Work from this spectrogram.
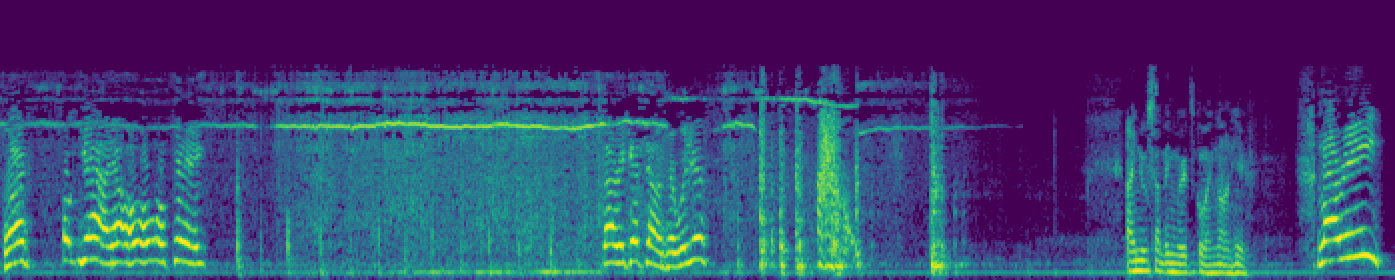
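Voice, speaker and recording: Jittery Jim on the edge. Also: male voice, very high-pitched, very animated, moderate pace, highs cut off, heavy background noise. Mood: alarmed. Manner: jumpy, anxious, pleading. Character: nervous man Jim, recovering from a breakdown. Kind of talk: old-time radio drama acting.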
